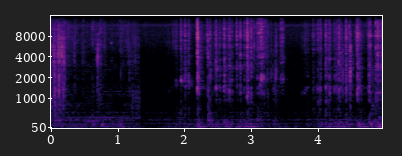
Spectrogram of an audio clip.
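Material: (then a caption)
Soap. A solid green bar of soap held in the hand is shaved with a utility knife blade, making quick, crisp scraping and crackling strokes with a bright, dry texture. The shaving briefly goes quiet about a third of the way in, then resumes with a run of sharp little snaps and soft scrapes.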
